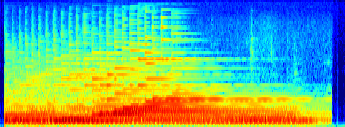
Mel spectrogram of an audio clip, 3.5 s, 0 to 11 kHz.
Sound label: Melody oneshot; ZERO G - Datafile DISC 3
